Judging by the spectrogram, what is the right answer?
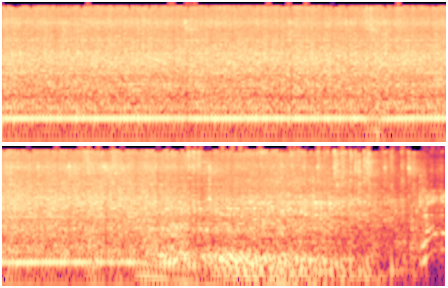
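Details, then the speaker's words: Small engine after broken-off spark plug repair runs rough with an uneven clattering knock over the hum; suspected pieces of the old spark plug loose in the muffler. "that noise that I heard that could be pieces of the old spark plug that are probably laying in the muffin"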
